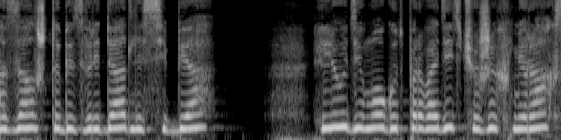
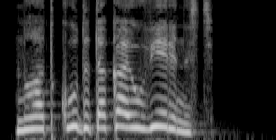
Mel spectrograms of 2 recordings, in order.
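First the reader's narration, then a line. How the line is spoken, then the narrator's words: Exclaiming. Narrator (Russian): воскликнула Лира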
